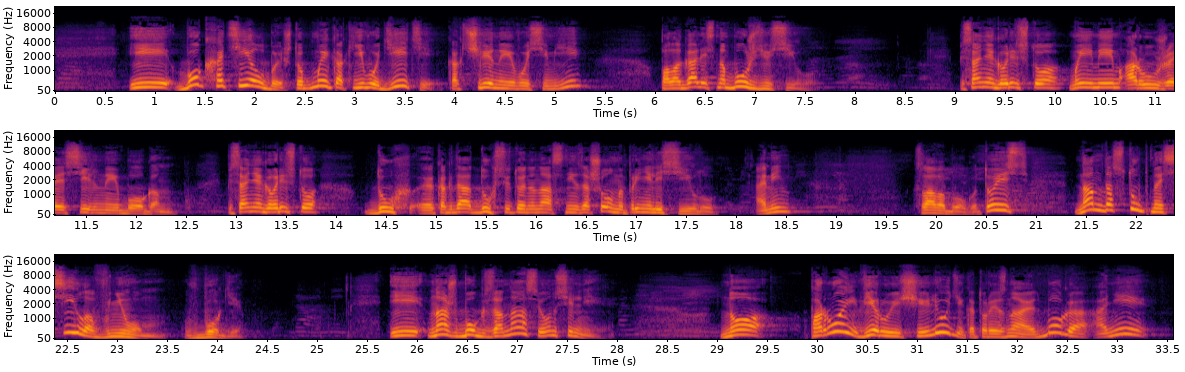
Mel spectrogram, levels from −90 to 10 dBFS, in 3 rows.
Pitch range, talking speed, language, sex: 155-215 Hz, 120 wpm, Ukrainian, male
